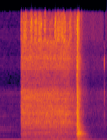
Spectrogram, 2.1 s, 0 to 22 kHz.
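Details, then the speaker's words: 2007 Saturn Ion 5-speed, 186 on the dash: a steady, even low idle hum with no knocks or misses, with a door-like clatter briefly over it. Runs and drives well, clutch feels good. "Yeah, this thing runs and drives mint."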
